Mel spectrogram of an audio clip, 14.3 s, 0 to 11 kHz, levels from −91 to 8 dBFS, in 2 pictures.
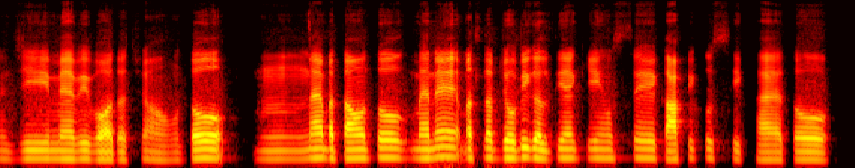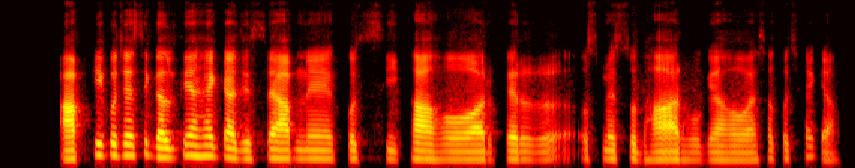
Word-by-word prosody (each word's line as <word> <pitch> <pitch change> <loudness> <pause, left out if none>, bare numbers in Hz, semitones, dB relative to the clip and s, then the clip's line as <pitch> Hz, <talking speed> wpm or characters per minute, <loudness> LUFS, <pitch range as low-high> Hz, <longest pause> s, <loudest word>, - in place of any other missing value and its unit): जी, 125 +1 -4
मैं 125 -1 +1
भी 125 +1 -1
बहुत 115 -1 +2
अच्छा 115 - -8
हूँ। 110 0 -9
तो 130 - +6 0.5
उम, 120 - -16 0.4
मैं 140 +1 +4
बताऊँ 135 0 +4
तो 140 -1 +2
मैंने 150 +3 +3
मतलब 135 0 0
जो 135 -1 +4
भी 150 - +1
गलतियाँ 135 0 +1
की 135 +1 -8
हैं, 135 - -5
उससे 135 +1 -4
काफ़ी 120 +3 +3
कुछ 135 0 -11
सीखा 120 -4 -7
है। 115 - -2
तो, 115 -1 0 0.7
आपकी 125 +7 +4
कुछ 175 0 -3
ऐसी 175 +2 0
गलतियाँ 155 +1 +2
हैं 165 0 +1
क्या 145 -2 +3
जिससे 125 +1 -5
आपने 125 -1 +1
कुछ 130 -2 -7
सीखा 125 -1 0
हो 115 -1 -3 0.2
और 115 0 +2
फिर 120 -1 -1
उसमें 115 +2 -11
सुधार 115 -1 0
हो 110 0 -14
गया 110 +1 -6
हो, 110 0 -4
ऐसा 110 +3 -12
कुछ 125 0 -17
है 155 - -11
क्या? 155 - -13
125 Hz, 195 wpm, -24 LUFS, 115-135 Hz, 0.7 s, तो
